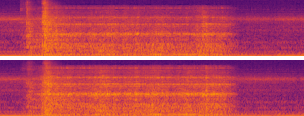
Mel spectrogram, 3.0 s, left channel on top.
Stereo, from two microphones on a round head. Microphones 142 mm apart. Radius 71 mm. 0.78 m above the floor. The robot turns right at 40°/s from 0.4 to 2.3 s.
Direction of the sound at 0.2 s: 65° left (ahead or behind).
